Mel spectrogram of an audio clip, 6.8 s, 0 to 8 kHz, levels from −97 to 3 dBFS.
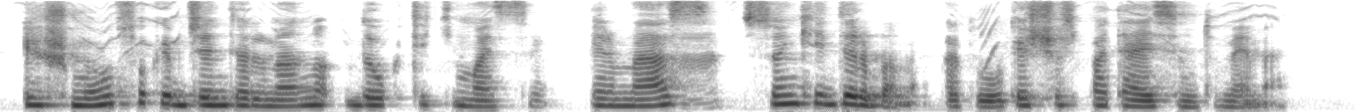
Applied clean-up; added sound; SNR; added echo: neural mask model Resemble Enhance denoiser.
